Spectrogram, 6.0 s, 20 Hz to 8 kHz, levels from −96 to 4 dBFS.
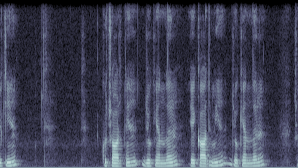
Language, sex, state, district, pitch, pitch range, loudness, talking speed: Hindi, male, Chhattisgarh, Bastar, 150 Hz, 135-180 Hz, -21 LUFS, 240 wpm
